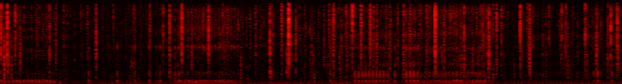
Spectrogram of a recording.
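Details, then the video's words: Sleeping cat's low purr by a crackling fireplace, rising and easing in short breath-paced waves roughly every second and a half, with scattered snapping fire crackles over it. "Cute Purring Cat at a Crackling Fireplace"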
